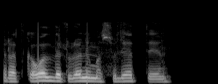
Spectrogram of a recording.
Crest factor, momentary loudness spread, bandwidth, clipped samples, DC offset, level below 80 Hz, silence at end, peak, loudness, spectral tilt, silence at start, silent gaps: 16 dB; 13 LU; 7.6 kHz; under 0.1%; under 0.1%; -64 dBFS; 0.5 s; -10 dBFS; -26 LUFS; -8 dB/octave; 0.05 s; 1.38-1.45 s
